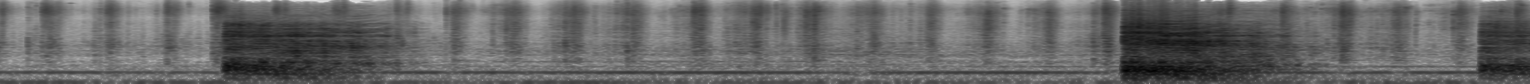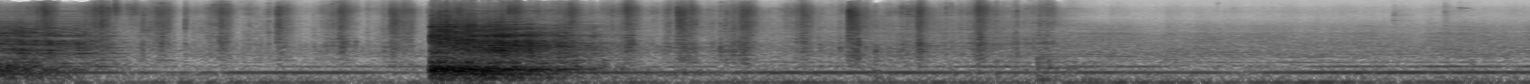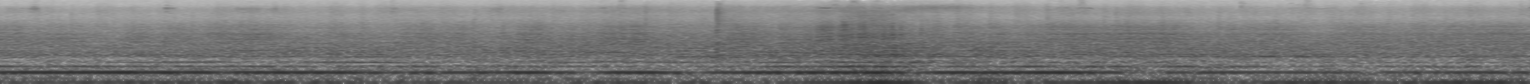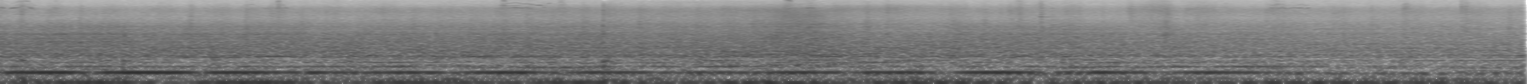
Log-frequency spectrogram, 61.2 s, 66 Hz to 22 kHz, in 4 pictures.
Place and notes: walking in the Underground tunnels, Abandoned military facilities
Zoom H2n MS +XY
金門縣 (Kinmen), 福建省, Mainland - Taiwan Border, 4 November 2014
